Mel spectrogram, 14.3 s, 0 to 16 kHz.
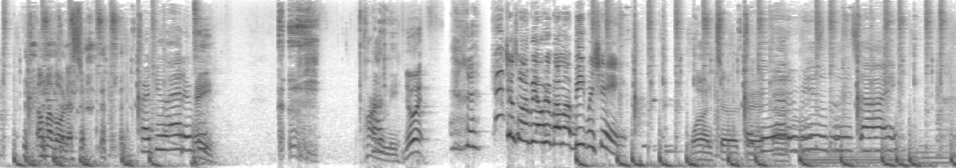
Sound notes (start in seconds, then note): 1.0 laughter; 4.2 clears throat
